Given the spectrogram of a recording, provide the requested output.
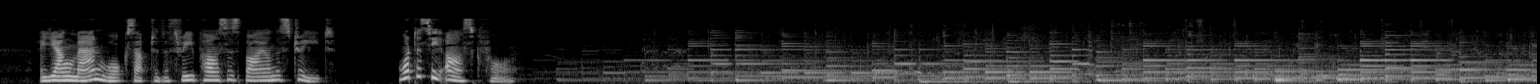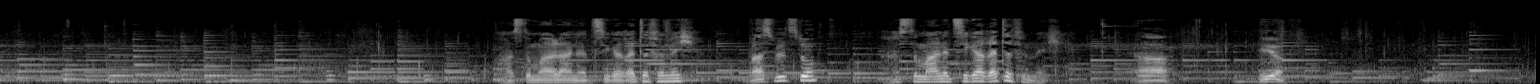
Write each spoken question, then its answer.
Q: What does he ask for?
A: The young man asks them for a cigarette.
